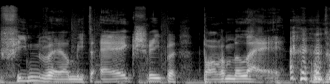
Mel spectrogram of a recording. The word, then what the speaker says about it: Parmelin: Parmelin.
